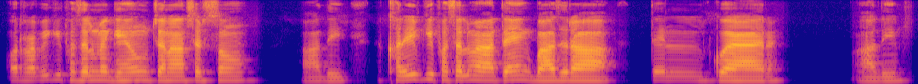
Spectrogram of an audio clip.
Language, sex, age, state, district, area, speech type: Hindi, male, 30-45, Rajasthan, Jaipur, urban, spontaneous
